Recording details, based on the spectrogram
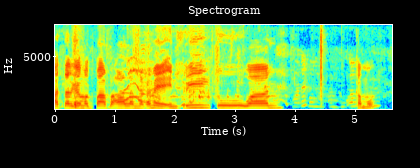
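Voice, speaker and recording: A man's high-pitched, very slow speech with fairly even intonation over noticeable background noise. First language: Cebuano (Bisaya) (speaking Tagalog). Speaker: vlogger. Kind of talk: casual vlog narration. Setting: outdoors, walking through sugarcane field. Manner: halting, occasional stammering; laughs often.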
